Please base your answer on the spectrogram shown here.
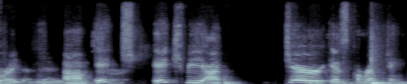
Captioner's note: people murmuring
